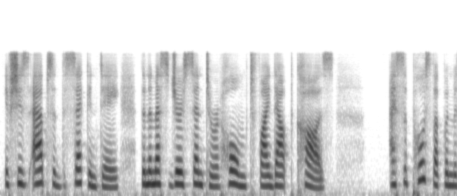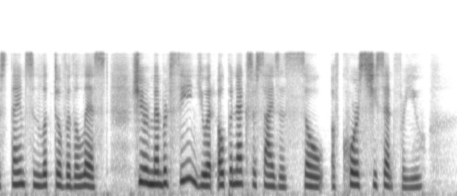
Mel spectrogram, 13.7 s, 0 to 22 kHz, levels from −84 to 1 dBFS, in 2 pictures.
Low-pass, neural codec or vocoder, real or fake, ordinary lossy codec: 7.2 kHz; codec, 16 kHz, 0.2 kbps, FocalCodec; fake; Opus, 64 kbps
